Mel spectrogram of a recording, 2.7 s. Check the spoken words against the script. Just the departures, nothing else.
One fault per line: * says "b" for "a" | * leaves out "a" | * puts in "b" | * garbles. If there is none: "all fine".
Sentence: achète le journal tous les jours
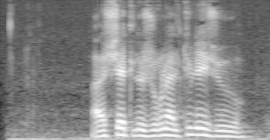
all fine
